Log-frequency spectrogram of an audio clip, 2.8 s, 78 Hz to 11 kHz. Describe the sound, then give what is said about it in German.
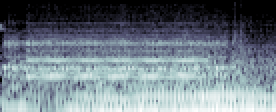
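A car engine runs, a loud, steady low drone with a constant hum of harmonics throughout, and no voices. “Jetzt werden wir die nächsten 200 Meilen hübsch langsam fahren, damit sich das Ding einläuft.”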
